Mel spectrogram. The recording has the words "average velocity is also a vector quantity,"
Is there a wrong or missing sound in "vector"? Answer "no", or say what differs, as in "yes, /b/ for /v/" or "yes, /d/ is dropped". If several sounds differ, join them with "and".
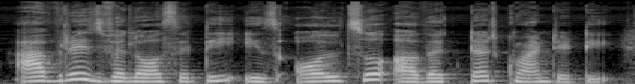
no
